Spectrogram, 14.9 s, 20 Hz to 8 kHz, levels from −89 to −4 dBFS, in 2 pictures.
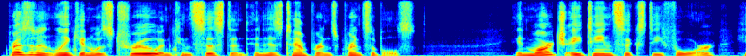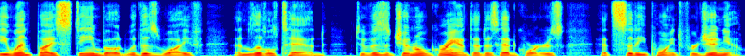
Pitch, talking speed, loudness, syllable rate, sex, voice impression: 150 Hz, 145 wpm, -20 LUFS, 4.6 syllables/s, male, very masculine, very adult-like, very middle-aged, thick, tensed, slightly powerful, bright, hard, clear, fluent, cool, slightly intellectual, sincere, slightly calm, slightly mature, slightly reassuring, slightly unique, wild, lively, slightly strict, slightly intense, slightly light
